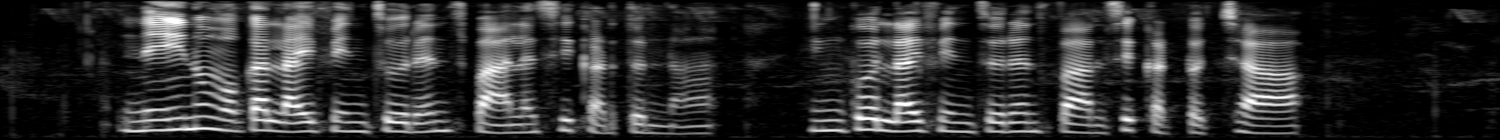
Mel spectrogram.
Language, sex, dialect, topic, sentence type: Telugu, female, Telangana, banking, question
